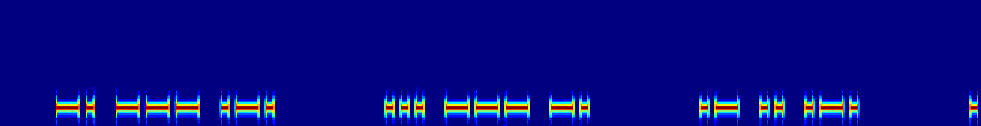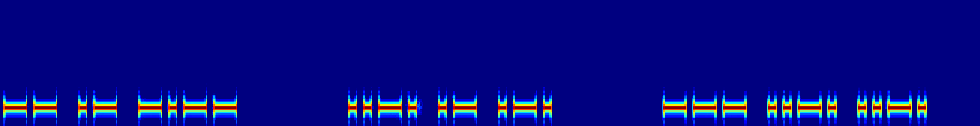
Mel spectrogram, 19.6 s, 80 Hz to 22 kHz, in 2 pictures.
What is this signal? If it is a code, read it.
Morse code, heard as a keyed tone, about 16 wpm, 600 Hz. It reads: NOR SON AIR WAY FAR OFF
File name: CW / Practice / 500MostCommonEnglishWords16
